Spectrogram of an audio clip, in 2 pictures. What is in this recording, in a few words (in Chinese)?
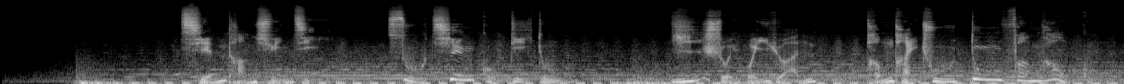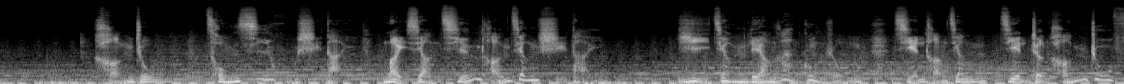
专题, 政府, 浑厚; 杭州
